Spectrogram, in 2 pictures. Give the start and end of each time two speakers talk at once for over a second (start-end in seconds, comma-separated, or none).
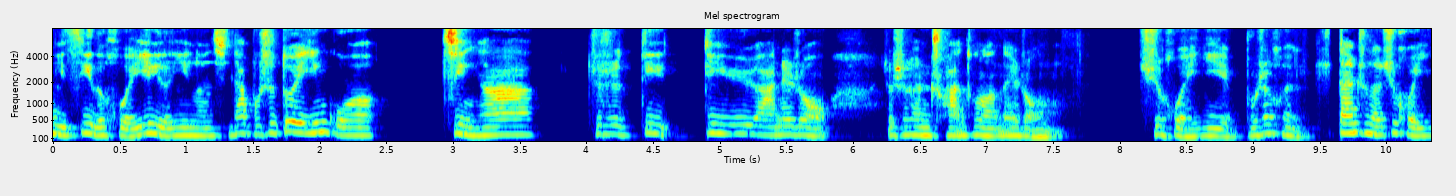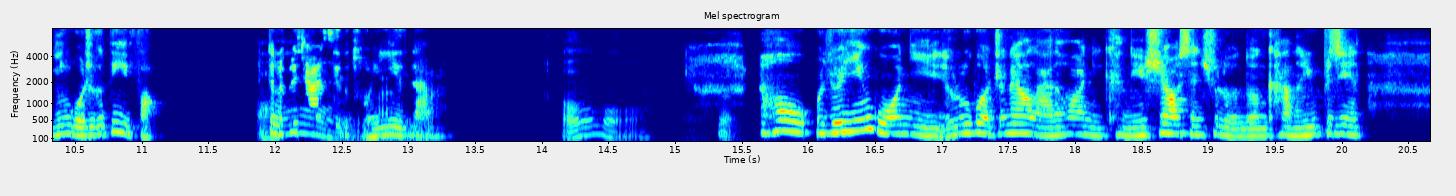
11.9-13.2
